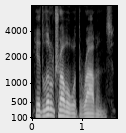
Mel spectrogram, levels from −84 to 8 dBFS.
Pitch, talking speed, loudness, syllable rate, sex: 120 Hz, 245 wpm, -17 LUFS, 6.3 syllables/s, male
